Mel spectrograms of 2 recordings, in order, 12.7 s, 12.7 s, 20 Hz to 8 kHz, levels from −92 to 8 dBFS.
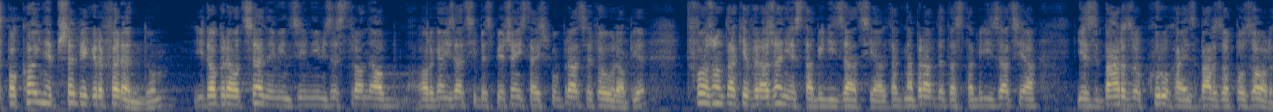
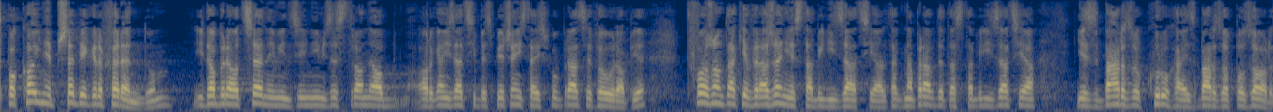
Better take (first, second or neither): second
